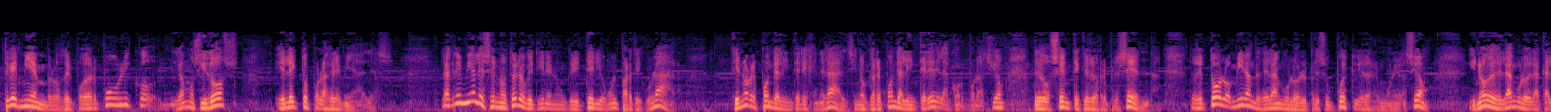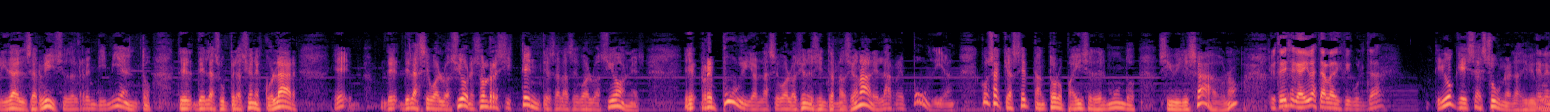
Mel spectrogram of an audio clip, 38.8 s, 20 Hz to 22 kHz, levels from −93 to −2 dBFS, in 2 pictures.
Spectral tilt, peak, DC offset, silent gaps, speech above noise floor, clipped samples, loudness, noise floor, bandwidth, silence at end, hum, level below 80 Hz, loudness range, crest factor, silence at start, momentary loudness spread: -7 dB/octave; -8 dBFS; under 0.1%; none; 30 dB; under 0.1%; -29 LUFS; -59 dBFS; 8 kHz; 0 s; none; -52 dBFS; 2 LU; 20 dB; 0.05 s; 13 LU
